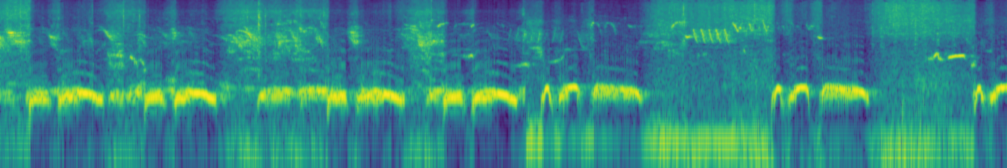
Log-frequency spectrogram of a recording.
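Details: Spotted dove cooing, used as a lure: loud, low, hollow coos repeated in a dense overlapping series, with chirps and twitters of other small birds above and a steady low rumble in the background.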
